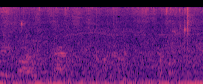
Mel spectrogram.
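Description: Steady low hum under an even hiss from a deep fryer's hot oil as battered green beans are lifted out in a wire basket; a voice murmurs faintly.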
